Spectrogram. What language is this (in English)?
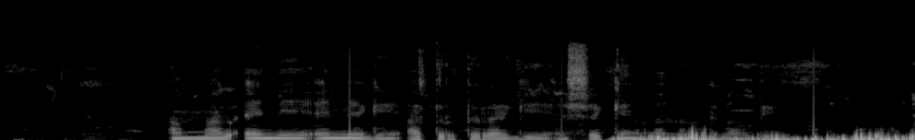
Wuzlam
